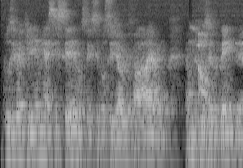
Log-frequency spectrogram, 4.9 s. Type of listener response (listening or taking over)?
listening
